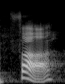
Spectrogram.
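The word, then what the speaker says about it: pho: can't really take credit for it but uh my daughter's favorite food Ava's favorite food is fa which is that's how you pronounce p h o not fo it's not Fox oh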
